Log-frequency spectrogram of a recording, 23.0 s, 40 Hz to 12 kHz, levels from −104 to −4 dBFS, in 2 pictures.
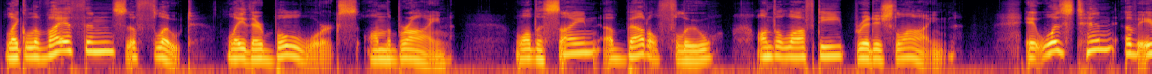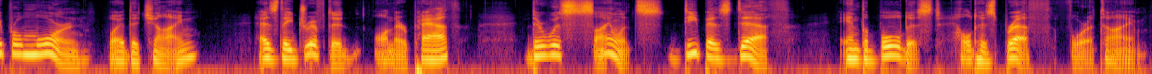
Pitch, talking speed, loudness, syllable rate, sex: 150 Hz, 130 wpm, -20 LUFS, 3.5 syllables/s, male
